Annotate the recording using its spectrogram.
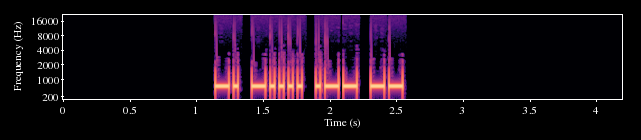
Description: Morse code, heard as a keyed tone, about 34 wpm, 700 Hz. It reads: N6WM
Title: Easy Call Signs Repeated 3x - 35wpm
